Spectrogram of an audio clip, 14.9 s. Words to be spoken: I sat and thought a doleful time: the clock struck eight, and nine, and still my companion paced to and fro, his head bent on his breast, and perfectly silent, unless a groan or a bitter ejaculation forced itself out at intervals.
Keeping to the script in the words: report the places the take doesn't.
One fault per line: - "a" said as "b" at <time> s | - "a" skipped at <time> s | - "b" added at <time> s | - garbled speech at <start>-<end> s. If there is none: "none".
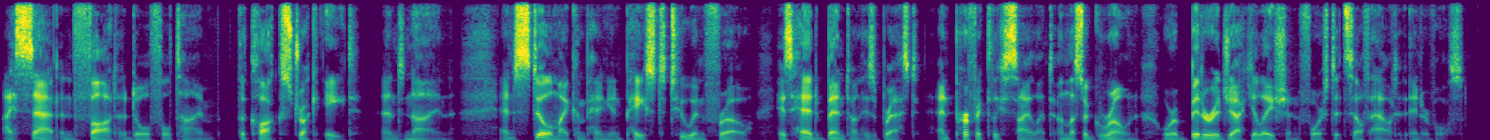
none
